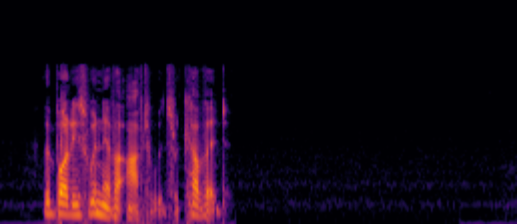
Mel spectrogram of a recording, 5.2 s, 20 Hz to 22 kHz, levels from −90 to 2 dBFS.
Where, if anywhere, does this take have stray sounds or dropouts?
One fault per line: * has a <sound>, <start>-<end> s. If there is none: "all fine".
all fine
